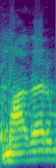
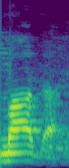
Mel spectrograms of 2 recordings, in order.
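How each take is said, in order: First: "মাদার" with the final r sounded; common mispronunciation. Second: "মাদার" as mada, final r silent; slow model "মাদার" ending on open a; corrected pronunciation. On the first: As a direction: say "মাদার" ending on r. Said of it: "মাদার বলি না". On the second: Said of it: "কি হবে?". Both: Shown as a demonstration.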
